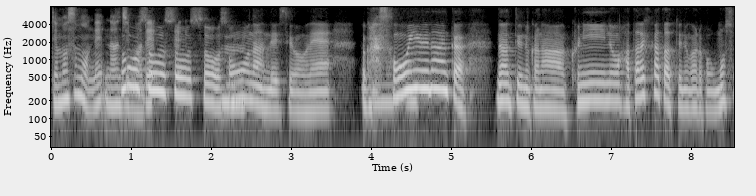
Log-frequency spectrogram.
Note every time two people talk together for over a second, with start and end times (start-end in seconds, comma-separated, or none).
0.8-2.7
